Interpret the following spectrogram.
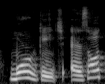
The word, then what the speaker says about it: mortgage: 이미 알아채신 구독자분들도 계시겠지만 mortgage에서 t는 발음이 되지 않죠. 따라서 mage가 아니라 mortgage라고 말하는데요.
